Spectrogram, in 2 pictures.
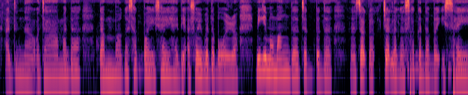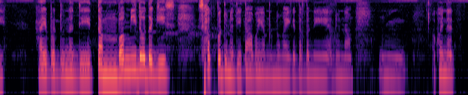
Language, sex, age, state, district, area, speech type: Manipuri, female, 45-60, Manipur, Chandel, rural, spontaneous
